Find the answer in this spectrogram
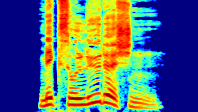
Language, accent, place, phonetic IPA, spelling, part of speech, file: German, Germany, Berlin, [ˈmɪksoˌlyːdɪʃn̩], mixolydischen, adjective, De-mixolydischen.ogg
- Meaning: inflection of mixolydisch: 1. strong genitive masculine/neuter singular 2. weak/mixed genitive/dative all-gender singular 3. strong/weak/mixed accusative masculine singular 4. strong dative plural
